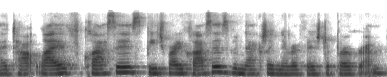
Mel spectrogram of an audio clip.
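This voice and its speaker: Speaking at a fairly quick pace, a woman with an American accent has a medium pitch. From US East Coast. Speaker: fitness coach. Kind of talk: testimony.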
